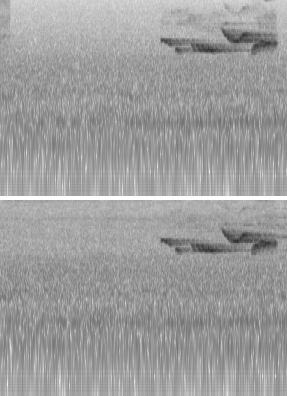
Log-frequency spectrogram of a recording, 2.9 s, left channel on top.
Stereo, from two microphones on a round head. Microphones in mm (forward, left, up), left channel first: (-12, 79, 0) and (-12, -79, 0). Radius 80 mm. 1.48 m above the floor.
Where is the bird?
5° right (ahead or behind).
